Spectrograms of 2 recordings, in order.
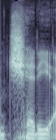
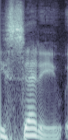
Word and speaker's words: Cedi: Look, if we're talking NBA pronunciation of names, can we just spend a minute on Chetty Osman? Like, that's it. – Why can't it be Seti? Isn't that name spelled C-E-D-I? Isn't that Seti?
